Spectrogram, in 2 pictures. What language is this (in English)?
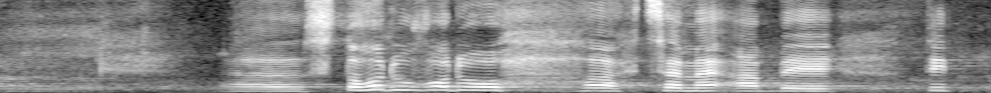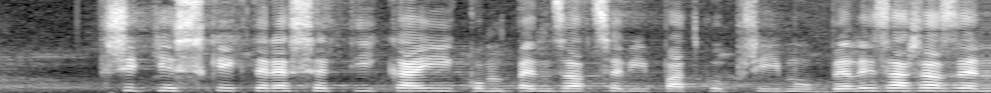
Czech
